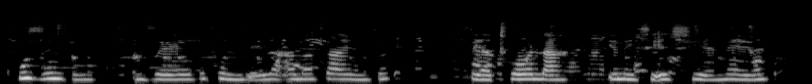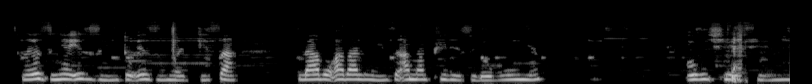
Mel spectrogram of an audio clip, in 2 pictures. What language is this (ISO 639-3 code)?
nde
